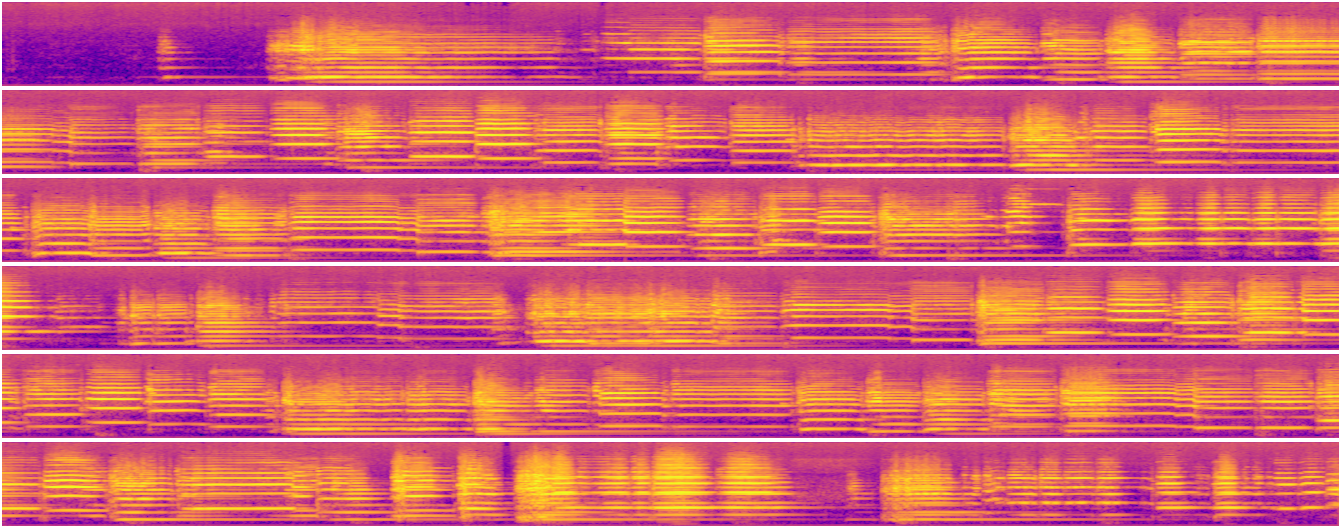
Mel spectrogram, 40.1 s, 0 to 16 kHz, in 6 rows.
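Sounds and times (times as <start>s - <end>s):
violin playing a folk waltz: 0.0s - 40.0s.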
